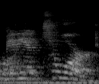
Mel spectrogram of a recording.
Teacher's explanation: That T kind of sounds like a CH, doesn't it? But do I hear the long U?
